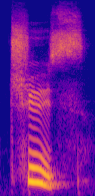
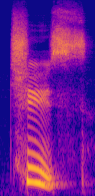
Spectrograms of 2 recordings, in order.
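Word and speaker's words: Tschüss: You'll note that this T s ch sound might look a little bit complicated in the beginning if you're not quite sure how to pronounce this. But this combo is actually pronounced like a ch sound, just like in the word for chips.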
